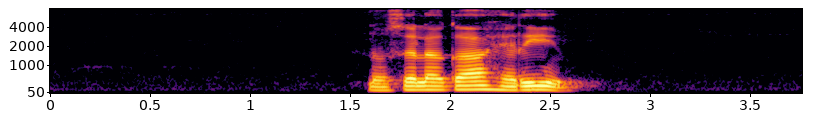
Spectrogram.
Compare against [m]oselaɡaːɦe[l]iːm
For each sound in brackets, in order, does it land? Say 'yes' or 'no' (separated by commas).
no, no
